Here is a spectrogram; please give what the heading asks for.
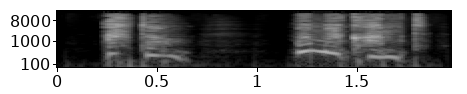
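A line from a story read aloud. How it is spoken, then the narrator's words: Said quietly. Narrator (German): sagt Sandra leise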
